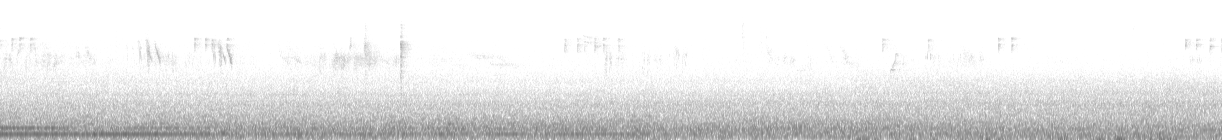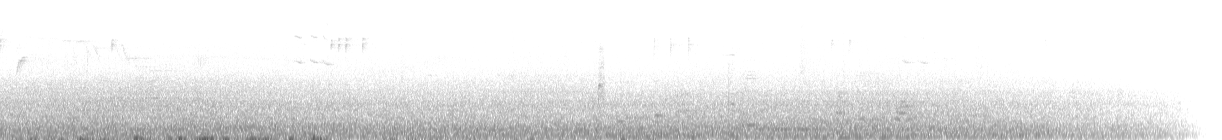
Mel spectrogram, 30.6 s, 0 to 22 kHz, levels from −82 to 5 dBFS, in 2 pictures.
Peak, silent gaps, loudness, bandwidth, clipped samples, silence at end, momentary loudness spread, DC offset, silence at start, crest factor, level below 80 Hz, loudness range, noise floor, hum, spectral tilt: -24 dBFS; none; -45 LUFS; 16 kHz; under 0.1%; 0.4 s; 7 LU; under 0.1%; 0 s; 18 dB; -50 dBFS; 4 LU; -67 dBFS; none; -7 dB/octave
